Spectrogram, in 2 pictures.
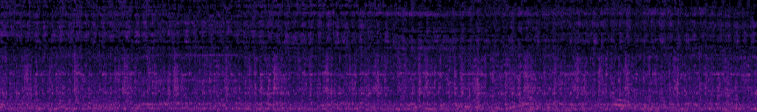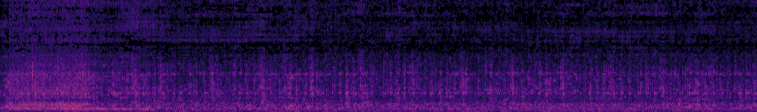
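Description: Metal lathe running steadily with a machine hum, growing louder and harsher for about three seconds a little past halfway.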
